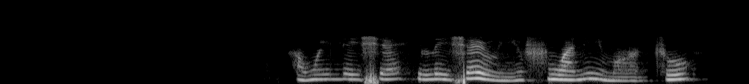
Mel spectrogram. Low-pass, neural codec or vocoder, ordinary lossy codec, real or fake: 3.6 kHz; none; none; real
